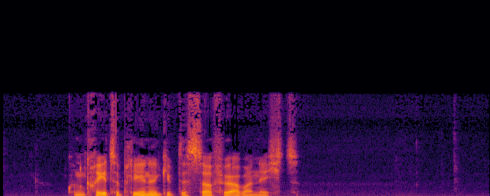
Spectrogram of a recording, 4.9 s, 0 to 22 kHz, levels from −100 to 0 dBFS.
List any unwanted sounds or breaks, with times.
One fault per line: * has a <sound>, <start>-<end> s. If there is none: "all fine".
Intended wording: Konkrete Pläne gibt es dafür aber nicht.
all fine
